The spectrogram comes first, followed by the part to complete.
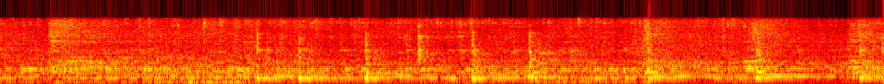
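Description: Temple procession music: drums and other percussion struck in a steady rhythm over held low notes.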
